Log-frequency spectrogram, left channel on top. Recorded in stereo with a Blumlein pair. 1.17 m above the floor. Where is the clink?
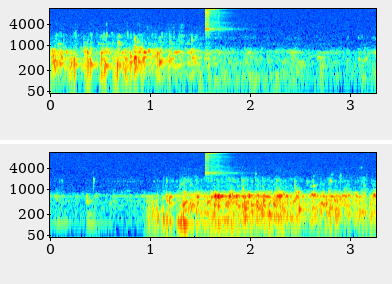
30° left, 0.8 m.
